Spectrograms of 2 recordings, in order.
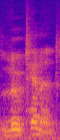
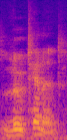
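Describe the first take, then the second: First: It is said with an American pronunciation. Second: The same.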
